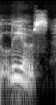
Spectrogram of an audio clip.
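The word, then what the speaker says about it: Lios: the name of captain leos l-e-l-i excuse me spells it l-i-o-s lee but he pronounced it leos captain leos is one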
